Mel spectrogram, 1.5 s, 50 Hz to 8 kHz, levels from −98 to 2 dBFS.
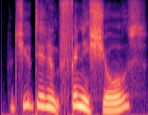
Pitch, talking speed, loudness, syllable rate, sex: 185 Hz, 205 wpm, -14 LUFS, 4.7 syllables/s, male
